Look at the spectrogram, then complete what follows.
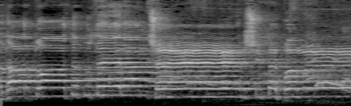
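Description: A man's voice in Orthodox liturgical chant, singing the text in long, held notes, with a change of pitch about two seconds in.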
